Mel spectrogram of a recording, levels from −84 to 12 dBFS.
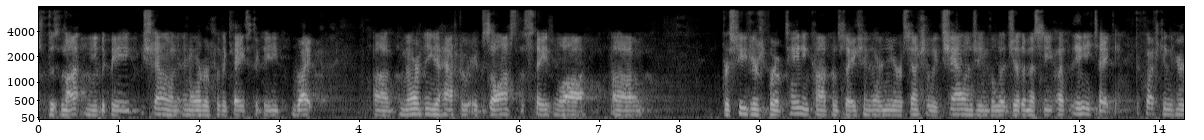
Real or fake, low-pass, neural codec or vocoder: fake; 7.2 kHz; codec, 16 kHz, 2 kbps, FreqCodec, smaller model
